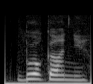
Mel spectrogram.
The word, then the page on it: Bourgogne: French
